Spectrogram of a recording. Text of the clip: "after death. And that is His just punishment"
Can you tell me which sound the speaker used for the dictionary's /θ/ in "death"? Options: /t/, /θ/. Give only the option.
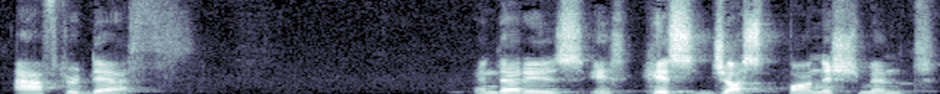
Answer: /θ/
